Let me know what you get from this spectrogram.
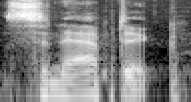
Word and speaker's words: synaptic: Synaptic.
